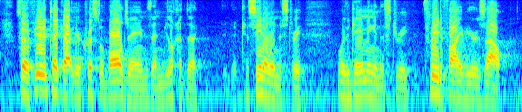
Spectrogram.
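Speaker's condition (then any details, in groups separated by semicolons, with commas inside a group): No condition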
